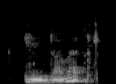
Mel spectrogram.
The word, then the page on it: indirect: British English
